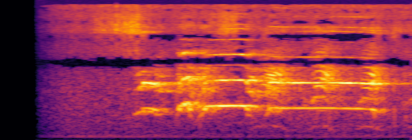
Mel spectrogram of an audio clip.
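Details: A farm rooster gives one long, strained crow, rising and then held in a harsh, tonal cry for about two seconds.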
